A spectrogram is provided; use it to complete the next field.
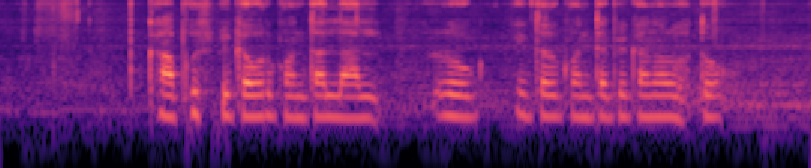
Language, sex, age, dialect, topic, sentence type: Marathi, male, 18-24, Standard Marathi, agriculture, question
